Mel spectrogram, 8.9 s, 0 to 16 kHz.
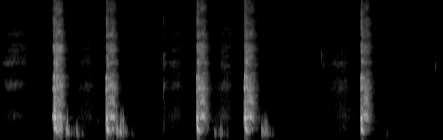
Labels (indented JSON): {
  "expert_labels": [
    {
      "quality": "ok",
      "cough_type": "dry",
      "dyspnea": false,
      "wheezing": false,
      "stridor": false,
      "choking": false,
      "congestion": false,
      "nothing": true,
      "diagnosis": "COVID-19",
      "severity": "mild"
    }
  ],
  "age": 29,
  "gender": "male",
  "respiratory_condition": false,
  "fever_muscle_pain": false,
  "status": "healthy"
}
